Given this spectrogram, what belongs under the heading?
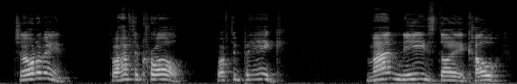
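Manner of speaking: high-pitched comic begging; playful, whiny-high wheedling; mock pleading. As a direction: plead hammily for a favour. Joking plea to Coca-Cola for sponsorship.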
